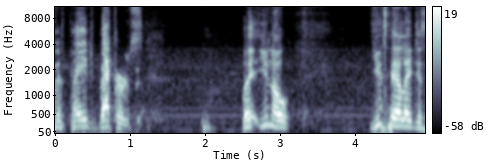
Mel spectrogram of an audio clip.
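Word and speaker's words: Bueckers: Yeah, people said don't pronounce the U. I think you said that man. Somebody said don't. Yes, man. Ryan with checkers, man. Beckers. Her name is Beckers. Somebody tried to say Buckers.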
